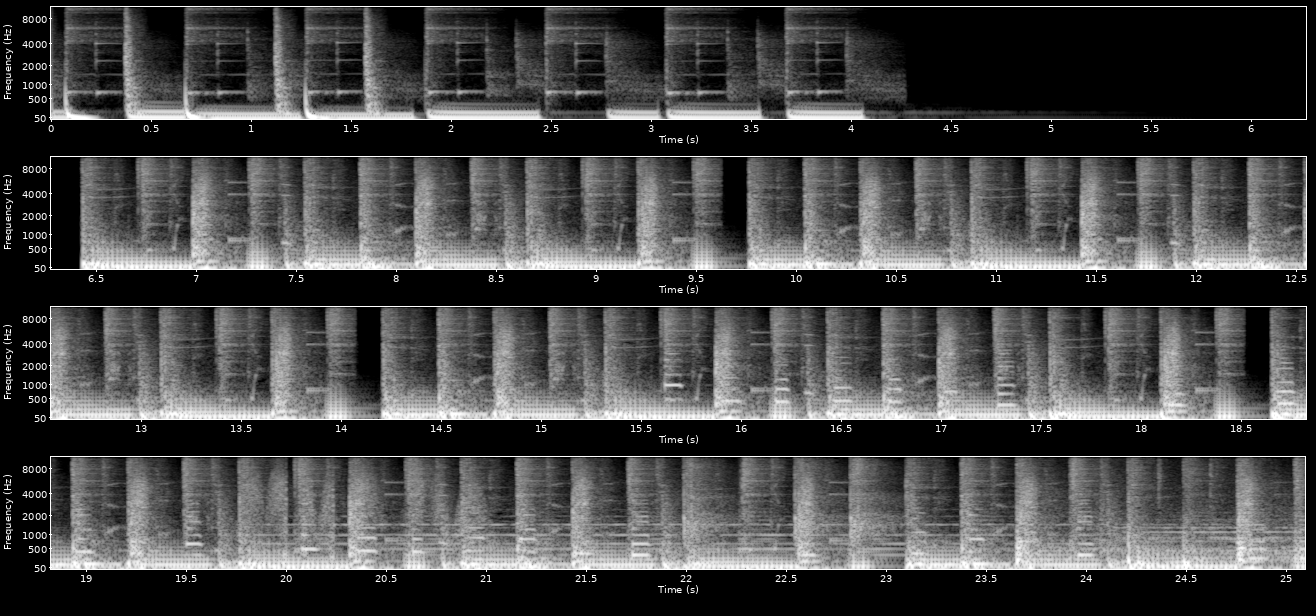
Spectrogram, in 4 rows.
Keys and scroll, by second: 7.9 7, 9.8 shift+d, 13.6 shift+d, 15.4 shift+d.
